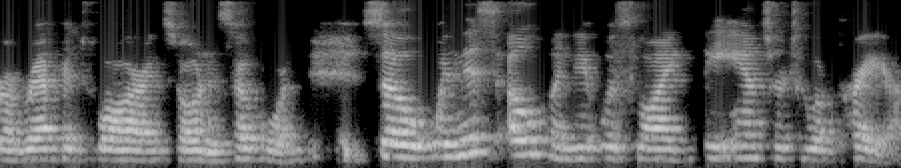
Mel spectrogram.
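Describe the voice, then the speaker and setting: A woman talks at a moderate pace with a medium pitch and ordinary pitch variation. Audible room echo surrounds her voice. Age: 70s. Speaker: resident speaking at public comment. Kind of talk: public comment at town meeting. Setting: city hall meeting.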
